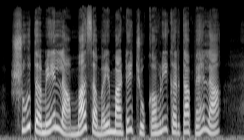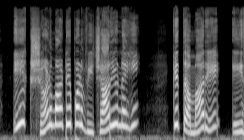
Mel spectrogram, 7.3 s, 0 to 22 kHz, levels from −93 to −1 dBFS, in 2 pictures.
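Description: No audible technical faults.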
